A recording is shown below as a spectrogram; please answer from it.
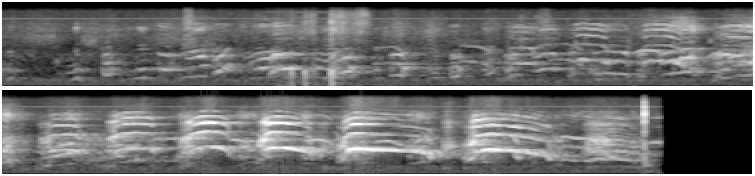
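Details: Three-week-old Labrador Retriever puppies playing together: a busy overlapping chorus of short arched whines and squeals, quiet at first and growing louder and denser toward the end, over a steady low electrical hum.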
